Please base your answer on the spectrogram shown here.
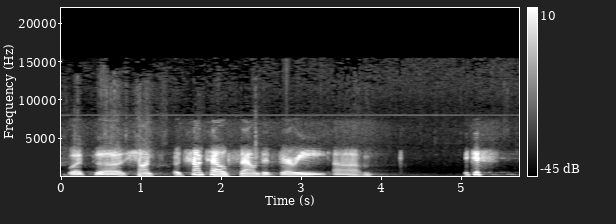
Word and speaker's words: Chantel: said well you know shantu in French is singer and shant is to sing so we said what about the Shantel but we pronounced it Shantel right and so that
